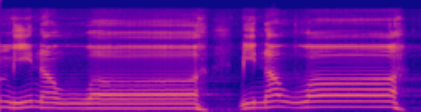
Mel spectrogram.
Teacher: idgham bighuna masuk dengan mendengung masuk ke huruf mim dan mendengung selama tiga harakat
